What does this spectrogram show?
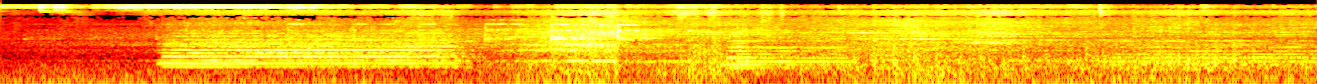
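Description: Norfolk Southern diesel locomotive's air horn sounding a long blast and then a shorter, lower one as the train approaches and passes. The locomotives' engine rumble peaks about halfway through as they go by. After that comes the steady rolling and clacking of the intermodal cars' wheels on the rails.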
